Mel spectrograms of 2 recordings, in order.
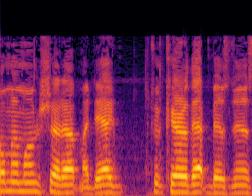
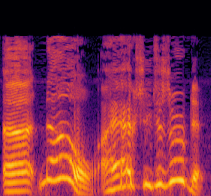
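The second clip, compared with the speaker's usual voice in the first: higher retold pleading with police; 10 semitones higher than usual. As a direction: beg them to understand. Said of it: "I was pleading with the police".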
